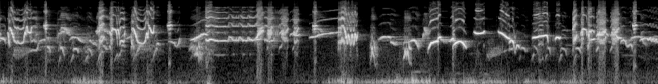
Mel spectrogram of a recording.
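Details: Singing oriental magpie-robin (kacer), described as searching for a rival: fast jumbled whistles and harsh squawks, a steady ringing note mid-phrase, then sharp repeated rising and falling chirps.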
